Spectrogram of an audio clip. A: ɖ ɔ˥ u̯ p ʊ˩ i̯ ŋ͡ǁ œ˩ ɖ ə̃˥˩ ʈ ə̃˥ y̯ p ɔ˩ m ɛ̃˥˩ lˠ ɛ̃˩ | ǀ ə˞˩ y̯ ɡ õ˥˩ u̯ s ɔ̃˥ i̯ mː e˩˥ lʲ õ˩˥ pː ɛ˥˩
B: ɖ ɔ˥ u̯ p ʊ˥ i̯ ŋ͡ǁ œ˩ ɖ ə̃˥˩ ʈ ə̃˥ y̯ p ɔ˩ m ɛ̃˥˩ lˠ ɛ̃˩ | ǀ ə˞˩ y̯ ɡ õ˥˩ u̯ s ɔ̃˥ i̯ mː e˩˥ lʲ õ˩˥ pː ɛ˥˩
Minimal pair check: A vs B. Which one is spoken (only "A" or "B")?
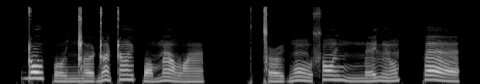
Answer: A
